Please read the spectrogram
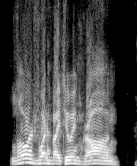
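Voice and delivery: high-pitched, defeated crying out. Describing a character who looks defeated for a second, crying out in defeat. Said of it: "looks defeated for a second, and cries out like".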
